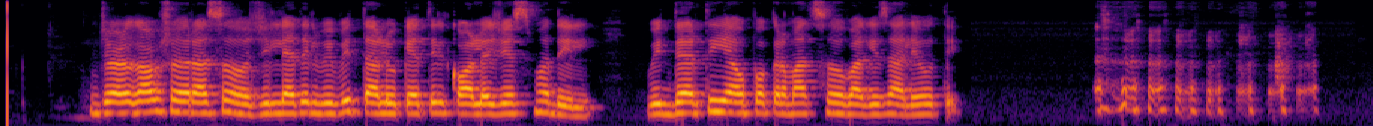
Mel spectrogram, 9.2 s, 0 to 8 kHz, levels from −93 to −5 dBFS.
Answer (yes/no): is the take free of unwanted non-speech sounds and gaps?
no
